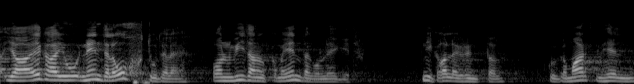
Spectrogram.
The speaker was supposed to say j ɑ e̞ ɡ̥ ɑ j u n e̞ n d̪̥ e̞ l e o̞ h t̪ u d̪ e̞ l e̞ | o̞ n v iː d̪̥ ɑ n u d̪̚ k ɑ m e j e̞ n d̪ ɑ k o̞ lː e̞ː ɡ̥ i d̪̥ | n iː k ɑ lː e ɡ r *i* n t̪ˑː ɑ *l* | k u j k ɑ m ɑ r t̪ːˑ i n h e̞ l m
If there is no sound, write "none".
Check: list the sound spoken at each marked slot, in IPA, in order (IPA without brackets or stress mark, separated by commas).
y, l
